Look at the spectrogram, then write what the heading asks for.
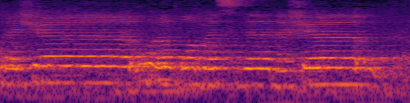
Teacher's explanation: Itu ada mad wajib muttasil. Ya, panjangnya 4 sampai 5.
